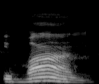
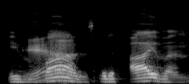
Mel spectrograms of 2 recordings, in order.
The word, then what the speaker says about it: Ivan: Ivan Ivan so the so it's e instead of I and the stress goes on the a so it's Ivan Ivan you know yeah yeah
